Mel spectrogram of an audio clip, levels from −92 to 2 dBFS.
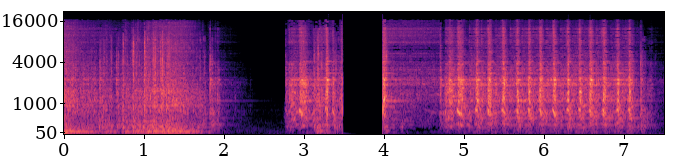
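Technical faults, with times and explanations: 3.49 to 3.99 s, rebuffering stall: the playback just drops to silence for about half a second, then carries on from exactly where it left off. The player ran dry of downloaded audio and waited for more, so nothing's missing, but 0.51 s of dead air gets added.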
